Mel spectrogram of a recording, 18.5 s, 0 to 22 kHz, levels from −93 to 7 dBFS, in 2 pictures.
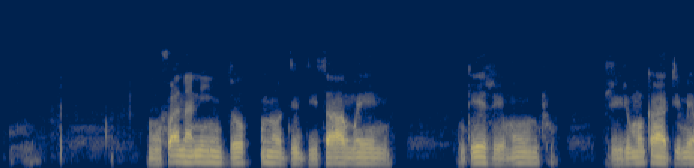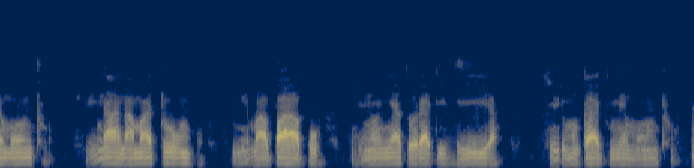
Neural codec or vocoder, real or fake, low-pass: codec, 16 kHz, 4 kbps, FreqCodec, larger model; fake; 7.2 kHz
